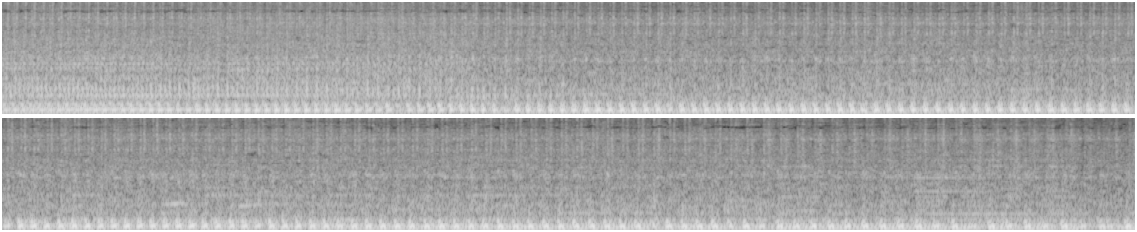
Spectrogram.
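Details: Smash motorbike with rough running and high fuel use: loud steady idle shifting slightly then settling as the carburetor air screw is opened to find the highest idle, usually about one turn out.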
